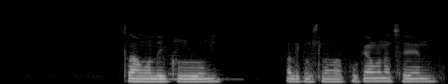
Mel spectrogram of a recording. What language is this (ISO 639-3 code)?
ben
